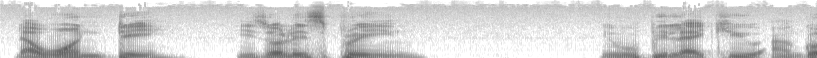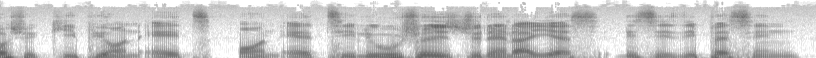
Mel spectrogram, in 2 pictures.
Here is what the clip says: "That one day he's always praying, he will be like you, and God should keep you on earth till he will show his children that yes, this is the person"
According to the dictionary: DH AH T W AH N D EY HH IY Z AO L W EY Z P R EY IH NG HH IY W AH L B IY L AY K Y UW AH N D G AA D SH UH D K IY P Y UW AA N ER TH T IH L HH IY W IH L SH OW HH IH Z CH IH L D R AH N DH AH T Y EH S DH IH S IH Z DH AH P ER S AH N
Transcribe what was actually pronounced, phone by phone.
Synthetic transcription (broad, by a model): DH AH T W AH N D EY HH IY Z AO L W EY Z P R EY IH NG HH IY W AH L B IY L AY K Y UW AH N G AA D SH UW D K IY P Y UW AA N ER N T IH L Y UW W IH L SH OW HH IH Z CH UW D AH N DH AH T Y EH S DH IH S IH Z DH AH P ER S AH N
